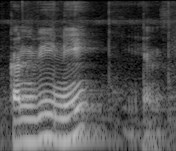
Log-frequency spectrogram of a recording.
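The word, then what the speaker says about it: convenience: यह इनकन्वीनियंस यानी असुविधा इसका उच्चारण भी लिख दूं कन वनी अंश कन्वीनियंस और ये तो मैंने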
